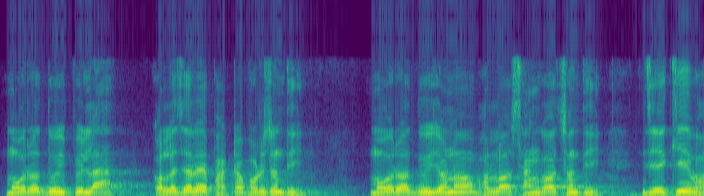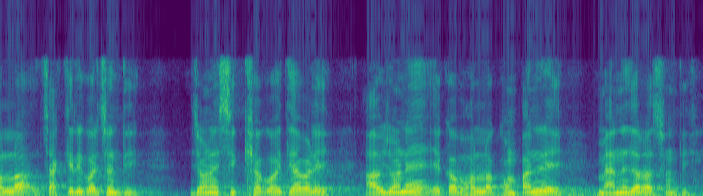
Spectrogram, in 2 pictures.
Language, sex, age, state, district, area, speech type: Odia, male, 60+, Odisha, Dhenkanal, rural, spontaneous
